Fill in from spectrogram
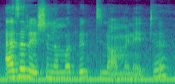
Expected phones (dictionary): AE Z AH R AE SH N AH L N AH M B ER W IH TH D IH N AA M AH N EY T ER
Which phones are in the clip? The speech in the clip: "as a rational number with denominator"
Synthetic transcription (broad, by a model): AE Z AH R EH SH AH N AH M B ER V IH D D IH N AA M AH N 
